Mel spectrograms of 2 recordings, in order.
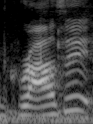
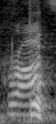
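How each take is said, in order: First: The name rhymes with Cheez It. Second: The name does not rhyme with Cheez It. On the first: The speaker calls it wrong. "The Grazit is like Cheez It" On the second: The speaker calls it right. "Gratz is so much better"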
